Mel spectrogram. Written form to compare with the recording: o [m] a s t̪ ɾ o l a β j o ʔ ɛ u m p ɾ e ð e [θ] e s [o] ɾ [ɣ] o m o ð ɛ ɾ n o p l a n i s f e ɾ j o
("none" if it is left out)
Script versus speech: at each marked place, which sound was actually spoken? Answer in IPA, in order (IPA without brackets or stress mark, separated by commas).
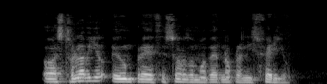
none, θ, o, ð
